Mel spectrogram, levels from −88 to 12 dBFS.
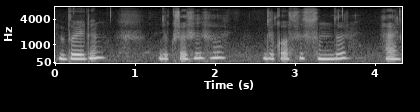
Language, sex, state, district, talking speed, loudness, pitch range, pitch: Hindi, female, Himachal Pradesh, Shimla, 95 wpm, -16 LUFS, 235-270 Hz, 250 Hz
